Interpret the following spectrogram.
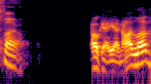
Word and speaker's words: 5ire: now the fire chain it's fire it's from pronouncing that right right fire yeah it's fire okay yeah now I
